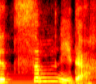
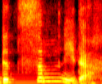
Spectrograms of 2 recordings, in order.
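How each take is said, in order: First: An 'm' sound comes before 'nida'. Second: An 'm' sound comes before 'nida'.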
